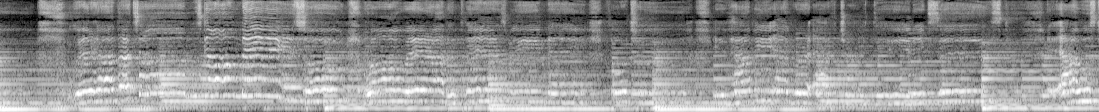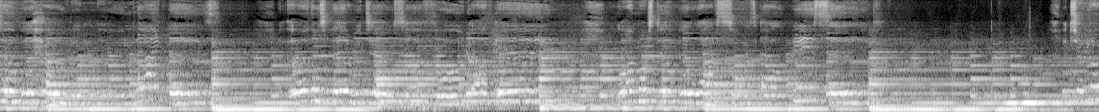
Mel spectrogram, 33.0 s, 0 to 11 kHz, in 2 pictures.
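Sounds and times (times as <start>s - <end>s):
woman singing: 0.0s - 20.0s, 20.6s - 30.0s, 31.6s - 32.9s
sustained piano chords: 0.0s - 32.9s.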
